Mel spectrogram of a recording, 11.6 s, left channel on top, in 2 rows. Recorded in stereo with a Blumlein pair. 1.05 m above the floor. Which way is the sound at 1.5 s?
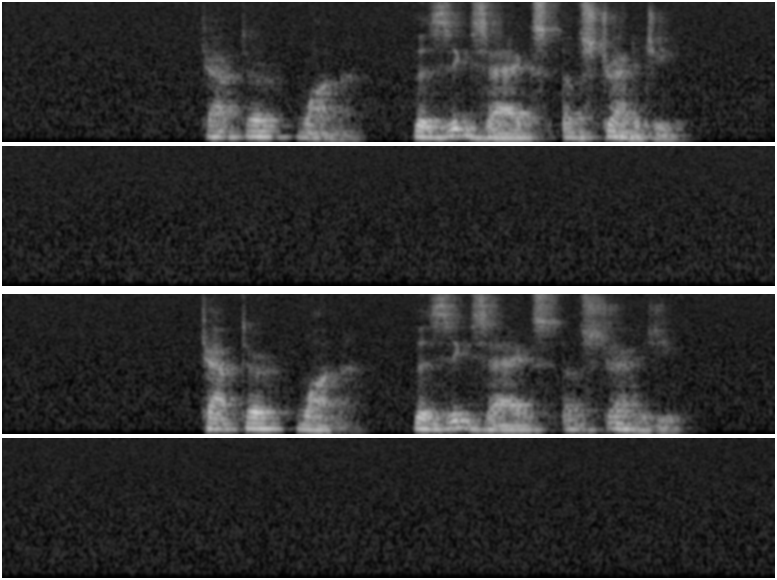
25° right.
